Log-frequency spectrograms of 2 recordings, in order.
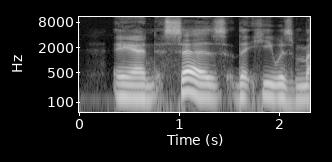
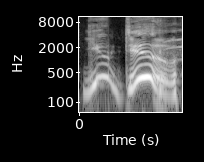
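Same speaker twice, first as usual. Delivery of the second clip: loud, high exclamation with a laugh; emphatic agreement; 10 semitones higher, 13 dB louder than usual. Retold or imitated. Host cheering on the actor's award boast, loud and emphatic. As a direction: burst out in high-pitched, delighted agreement.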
